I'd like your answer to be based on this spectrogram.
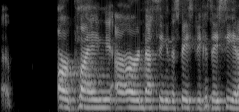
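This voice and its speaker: A woman speaks at a medium pitch with an American accent. Room echo is audible around her. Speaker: impact investing panelist. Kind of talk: webinar panel discussion.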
